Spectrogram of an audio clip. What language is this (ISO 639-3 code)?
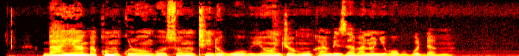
lug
